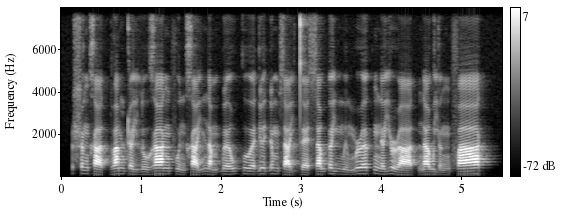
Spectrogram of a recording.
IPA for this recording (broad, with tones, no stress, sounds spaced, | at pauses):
ʂ ə˧ ŋ x aː˨˩ t̚ v a˧ m ʈ ə˨˩ j l u˨˩˨ ɣ aː˧ ŋ f u˨˩˨ n x a˨˩˦ j n a˨˩˦ m ɓ əː˧˥ w k u˧ ə̯ ɗ ɨ˧ ɗ ə˧ m s a˨˩˨ j t̪ ɛ˨˩ s a˧˥ w ʔ ə˧ j m ɨ˨˩˦ m ɹ əː˦˥ k̚ n ə˧˥ j ɹ aː˨˩ t̚ n a˧ w j ə˨˩ ŋ f aː˦˥ k̚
